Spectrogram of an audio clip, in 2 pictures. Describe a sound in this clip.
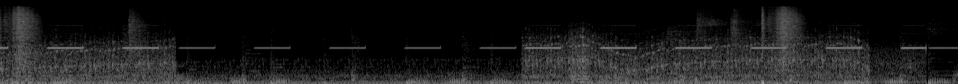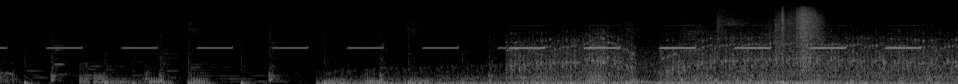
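A diesel truck engine rumbles as the truck reverses slowly.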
